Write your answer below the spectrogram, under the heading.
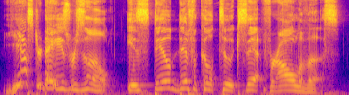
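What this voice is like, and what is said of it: Imitates another person's voice. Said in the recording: “in my best Gail Benson voice”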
